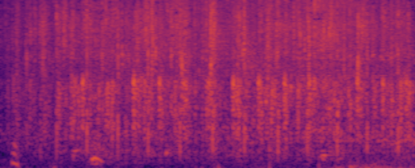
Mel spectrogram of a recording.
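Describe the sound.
An audience applauds steadily for about four seconds, a dense crackle of many hands clapping at an even, moderate loudness, with a brief voice or cheer mixed in near the start.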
